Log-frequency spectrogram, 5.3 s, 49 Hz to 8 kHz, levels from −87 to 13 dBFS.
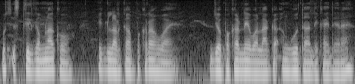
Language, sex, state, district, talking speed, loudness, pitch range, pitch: Hindi, male, Arunachal Pradesh, Lower Dibang Valley, 200 wpm, -17 LUFS, 95-110 Hz, 105 Hz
